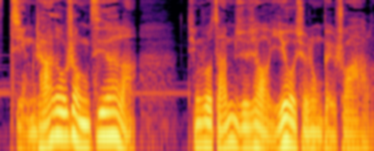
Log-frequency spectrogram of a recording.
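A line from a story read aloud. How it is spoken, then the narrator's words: Low chatter. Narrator (Chinese): 学生低声闲聊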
